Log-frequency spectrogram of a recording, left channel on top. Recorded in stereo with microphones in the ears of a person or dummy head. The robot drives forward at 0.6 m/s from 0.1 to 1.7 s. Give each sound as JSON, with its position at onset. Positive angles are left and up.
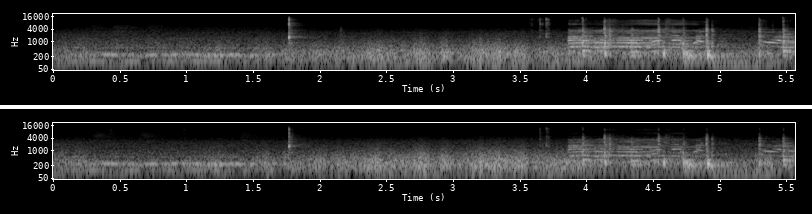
{"t": 1.8, "sound": "a crack", "side_deg": 25}
{"t": 3.9, "sound": "singing", "side_deg": 40}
